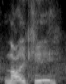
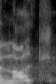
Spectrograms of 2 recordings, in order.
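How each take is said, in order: First: Nike as NY-kee; Nike in two syllables, ending kee; Nike pronunciation variant. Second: Nike as one syllable; Nike with a silent E; Nike pronunciation variant. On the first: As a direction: say Nike to rhyme with spiky. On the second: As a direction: say Nike to rhyme with bike. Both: Shown as a demonstration. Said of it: "Think we say it the same".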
